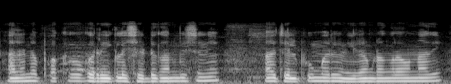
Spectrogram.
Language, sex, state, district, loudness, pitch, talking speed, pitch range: Telugu, male, Telangana, Mahabubabad, -13 LUFS, 150 Hz, 160 wpm, 145-155 Hz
